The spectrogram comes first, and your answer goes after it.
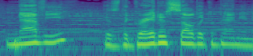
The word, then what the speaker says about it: Navi: I almost want to continue saying Navi because there's something hilarious about watching assumably full-grown people melt down in the comments section over my pronunciation of a fictional word. But alas, I will pronounce it Navi.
